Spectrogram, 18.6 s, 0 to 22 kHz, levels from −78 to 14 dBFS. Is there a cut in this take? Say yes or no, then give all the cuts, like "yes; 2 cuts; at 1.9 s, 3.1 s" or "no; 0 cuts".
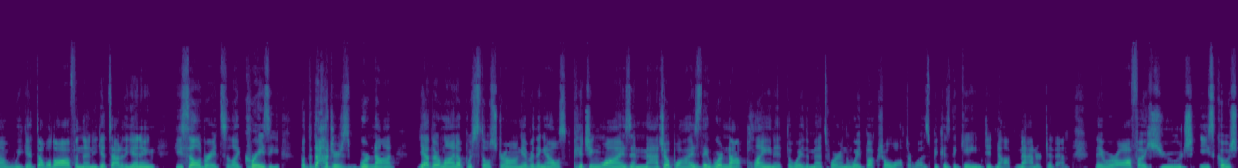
yes; 1 cut; at 8.5 s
